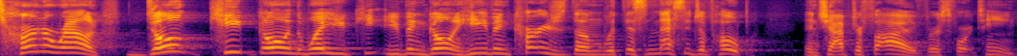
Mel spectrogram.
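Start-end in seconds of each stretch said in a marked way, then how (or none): 0.0-3.5 loud, high-pitched pleading. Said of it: "he's begging for them".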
